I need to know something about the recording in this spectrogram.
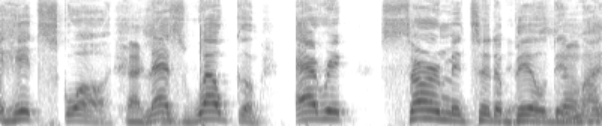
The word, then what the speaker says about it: Sermon: like, listen, Bleek, listen, you cannot call that man Sherman in his face. You have to say Sermon. Yeah, but that's how you say it though, Bleek. Yeah. You've been saying it like that. That's how what I said. You say it. But again, I make it easy and say it's a church sermon, because it's spelled the same way.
